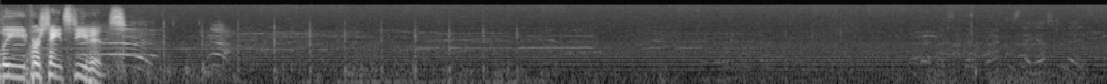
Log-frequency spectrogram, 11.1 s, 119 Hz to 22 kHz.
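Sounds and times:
distant voices of players and spectators: 0:00.0 - 0:11.0
low electrical hum: 0:00.0 - 0:11.0.

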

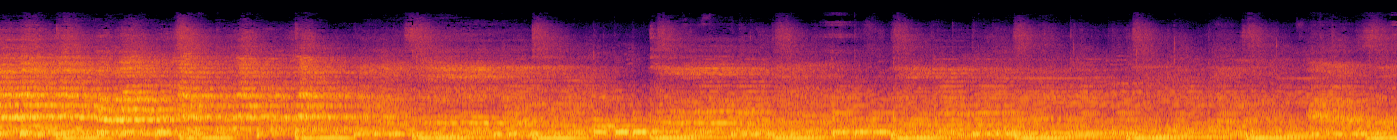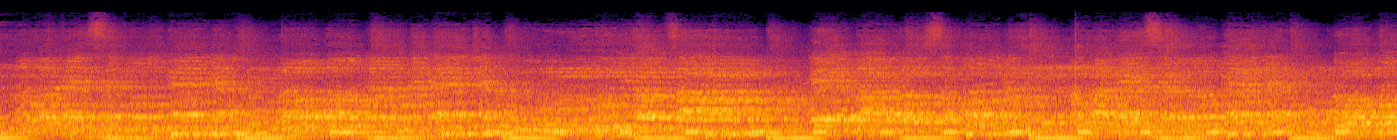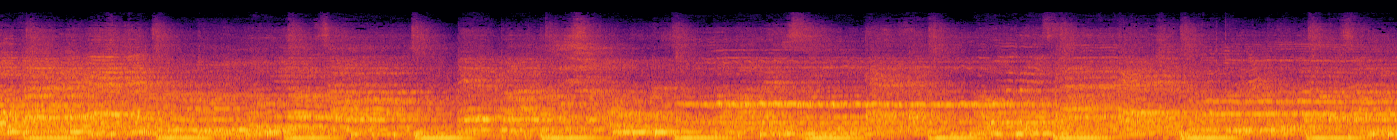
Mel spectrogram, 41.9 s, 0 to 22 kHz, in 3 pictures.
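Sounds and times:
choir singing: 0:00.0 - 0:41.9
steady low beat: 0:00.0 - 0:41.9.

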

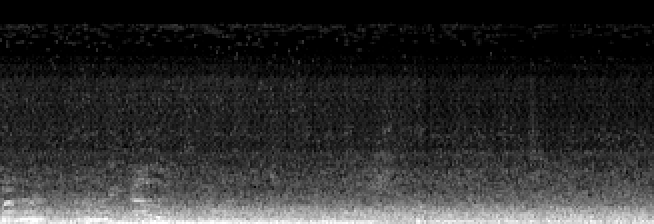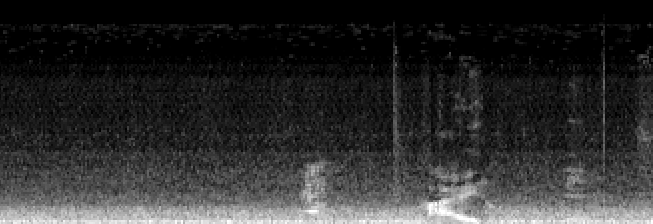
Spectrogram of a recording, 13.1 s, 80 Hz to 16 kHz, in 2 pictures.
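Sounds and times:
moving walkway rumble and hiss: 0:00.0 - 0:13.0.

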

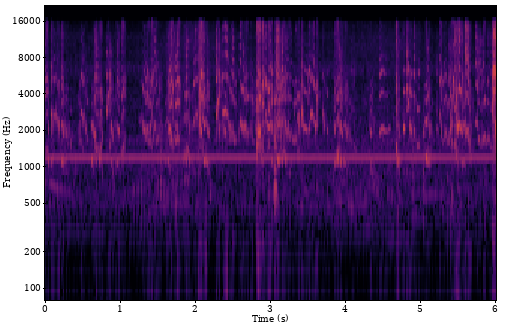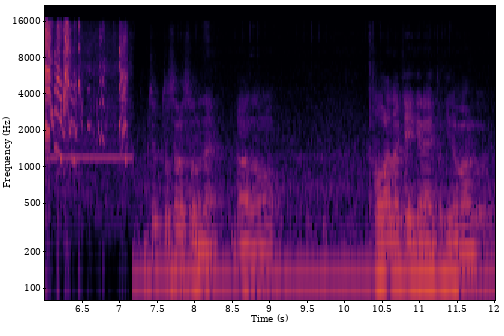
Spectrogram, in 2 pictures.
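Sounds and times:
sped up squeaky chatter: 0:00.0 - 0:07.2.

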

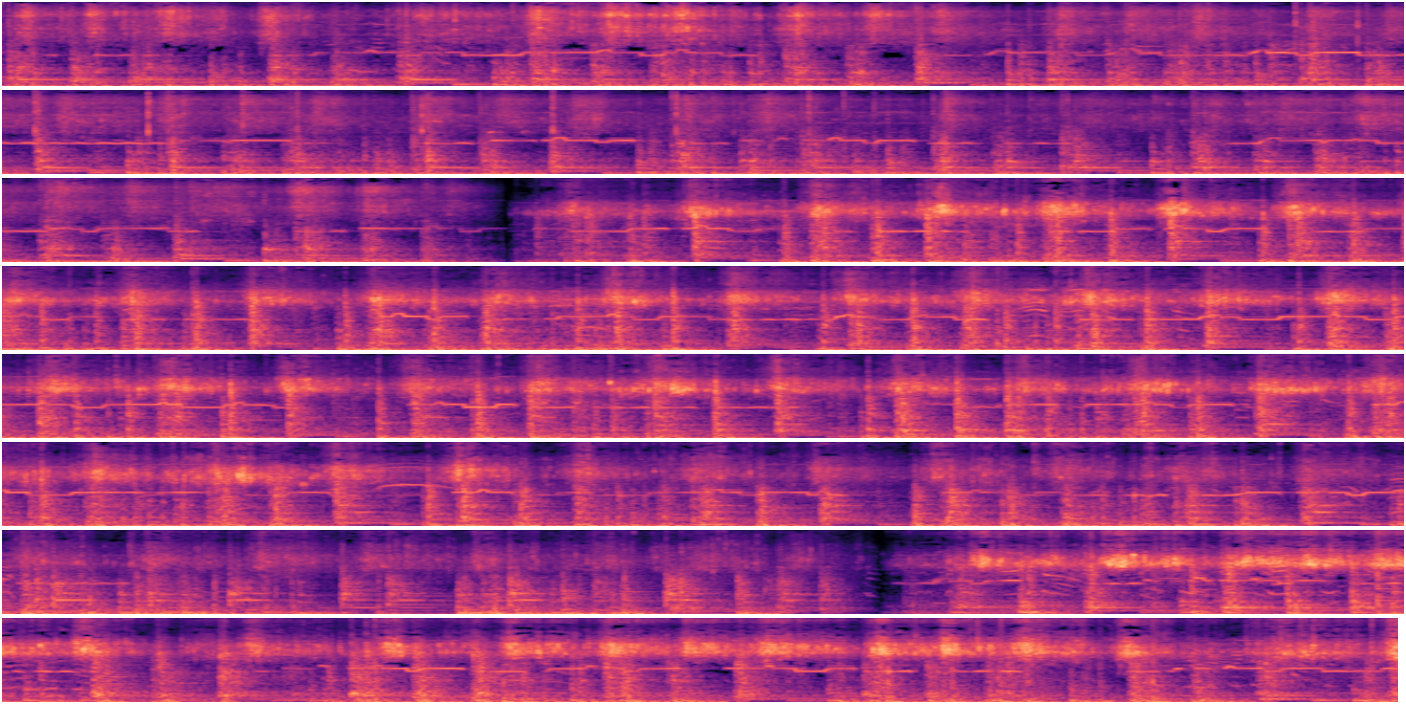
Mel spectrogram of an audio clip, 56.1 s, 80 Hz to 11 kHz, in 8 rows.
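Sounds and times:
barrel drums beating: 0:00.0 - 0:56.0
high repeating melody: 0:46.4 - 0:56.0.

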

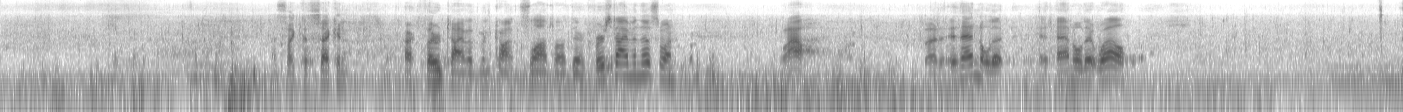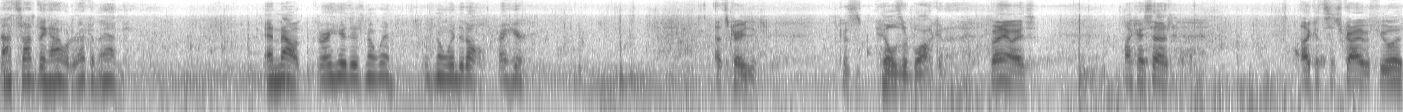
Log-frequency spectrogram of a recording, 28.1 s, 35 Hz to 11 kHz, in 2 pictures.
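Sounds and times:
water lapping against kayak hull: 0:00.0 - 0:28.0
wind buffeting microphone: 0:00.0 - 0:28.0.

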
